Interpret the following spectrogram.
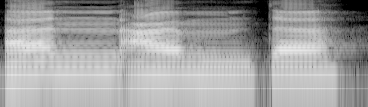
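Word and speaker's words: أنعمت: Maka dibaca dengan anamta anamta. Nah, kemudian sempurnakan antara hamzah dan ain dibedakan a kemudian a an a anamta kemudian ta. Jangan terlalu banyak yang ta, tapi biasa saja ta.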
